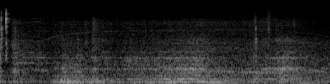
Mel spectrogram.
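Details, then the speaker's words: Houseboat Cabaret generator, shore power off and no load, preheat held about three seconds then start pressed: short crank, engine catches and settles into a steady even run; normal start. "so let's just start with the generator press and hold the preheat for about three seconds and hit the start button"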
